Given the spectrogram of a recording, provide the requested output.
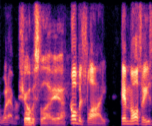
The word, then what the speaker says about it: Szoboszlai: 4, because you also have Dominic, however you pronounce, Solomzai, whatever. Szoboszlai, yeah.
